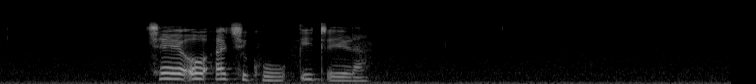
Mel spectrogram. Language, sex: Venda, female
